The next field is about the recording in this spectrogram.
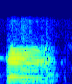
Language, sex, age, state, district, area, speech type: Sindhi, male, 60+, Uttar Pradesh, Lucknow, urban, conversation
